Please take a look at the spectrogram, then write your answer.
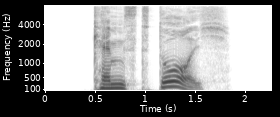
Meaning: second-person singular present of durchkämmen
- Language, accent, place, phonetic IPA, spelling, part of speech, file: German, Germany, Berlin, [ˌkɛmst ˈdʊʁç], kämmst durch, verb, De-kämmst durch.ogg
